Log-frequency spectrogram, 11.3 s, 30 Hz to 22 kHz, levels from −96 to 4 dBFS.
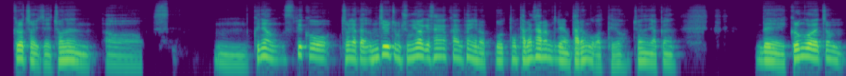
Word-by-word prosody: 그렇죠, 140 -4 +2
이제 100 -2 -5
저는 125 -5 -2 0.2
어. 90 -3 -12 1.0
음, 95 -3 -11
그냥 145 -4 -1
스피커 155 -3 -1
저는 145 0 -2
약간 135 -2 +2
음질을 165 +8 +7
좀 170 -6 -3
중요하게 150 +4 +1
생각하는 160 -3 -4
편이라 130 -7 -3
보통 125 +2 -5
다른 130 +1 +2
사람들이랑 140 -9 0
다른 120 +4 +2
것 125 - -3
같아요. 95 0 -9
저는 115 -1 -4
약간 105 -1 -6 1.1
네, 120 -4 +2
그런 155 +7 +5
거에 160 -5 +6
좀 135 -6 -6
130 Hz, 310 characters per minute, -23 LUFS, 110-150 Hz, 1.1 s, 음질을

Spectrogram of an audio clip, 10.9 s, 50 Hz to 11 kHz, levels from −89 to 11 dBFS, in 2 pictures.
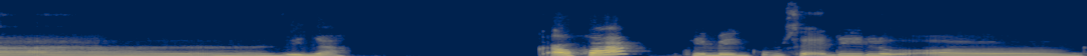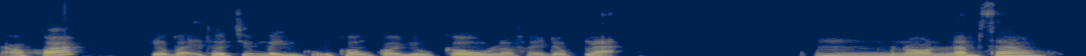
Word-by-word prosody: à, 195 +1 -4 0.7
gì 205 - +3
nhỉ, 190 -1 +1 1.0
áo - - +8
khoác 375 +1 +9 0.3
thì 255 - +1
mình 235 -2 +1
cũng 245 +3 -10
sẽ 280 +1 -1
đi 285 0 -3
lựa, 290 -1 -1
ờ, 205 +1 -3
áo 215 - -3
khoác, 360 - +2 0.3
kiểu, - - 0
vậy - - -2
thôi 260 - +2
chứ 290 - -6
mình 255 -7 -1
cũng 220 - -8
không 250 0 -3
có 185 -5 -1
nhu 220 +4 -2
cầu 210 -6 +1
là 165 -1 -3
phải 165 -2 -9
độc 170 +1 -6
lạ. 210 - -1 1.0
Ừm, 180 -3 -6
mà 180 - -4
nó 180 0 +2
làm 210 +1 +2
sao 225 0 0
210 Hz, 180 wpm, -25 LUFS, 195-250 Hz, 1.0 s, khoác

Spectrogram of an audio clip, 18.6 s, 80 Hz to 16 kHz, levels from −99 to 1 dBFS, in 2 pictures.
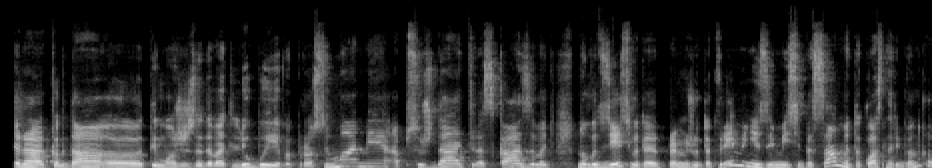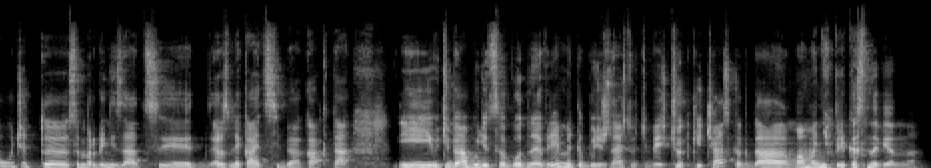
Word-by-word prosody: -ра, 260 -3 +6
когда, 210 -2 +3
э, - - 0
ты - - +3
можешь 190 -2 -3
задавать 190 0 +1
любые 220 -1 +4
вопросы 195 +5 -7
маме, 285 +1 -4
обсуждать, 265 +5 -4
рассказывать, 245 +3 -3 0.3
но 245 0 +2
вот 235 0 +3
здесь 245 +8 +4
вот, 220 -3 -2
этот 190 -2 +2
промежуток 195 +1 -2
времени 315 -1 +1
займи 220 -1 -1
себя 200 -1 -6
сам, 335 - -1
это 215 -7 -4
классно 200 -1 -1
ребёнка 205 - -6
учит, 295 -3 -8
э, 240 -3 +4
самоорганизации, 215 -4 -3
развлекать 185 +2 -1
себя 185 -1 -6
как-то, 170 0 -5 0.6
и 200 +2 +4
у - - +4
тебя 200 +4 +5
будет 215 -6 +2
свободное 180 -1 +2
время, 255 - +1
ты 205 -4 -3
будешь 170 -1 -4
знать, 225 +7 -4
что 205 -6 -15
у - - -25
тебя 170 -3 -6
есть 160 - -8
чёткий 200 -2 -2
час, 255 +10 -3
когда 185 +1 +2
мама 195 +3 +1
неприкосновенна. 190 -6 0
205 Hz, 155 wpm, -25 LUFS, 185-240 Hz, 0.6 s, ра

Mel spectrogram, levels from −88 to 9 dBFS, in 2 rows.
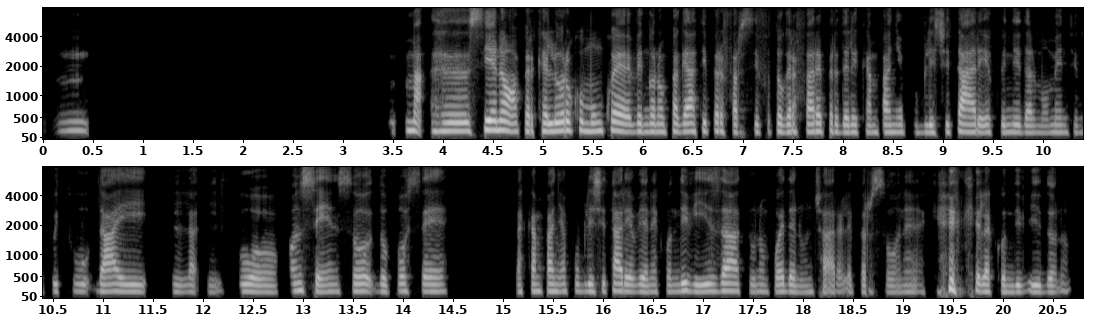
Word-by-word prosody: M 200 0 -7 3.0
M - - -17 0.2
ma, 195 - +3
uhm, 190 0 +4
sì 195 +4 +4
e 215 - +11
no, 200 -4 +7
perché 185 0 +1
loro 195 +2 +7
comunque 190 -2 +3
vengono 175 0 +1
pagati 185 +1 +2
per 185 0 0
farsi 170 0 -5
fotografare 175 +1 +1
per 185 -2 -3
delle 165 0 0
campagne 165 0 -3
pubblicitarie, 165 +1 0
quindi 165 +1 -3
dal 160 -1 -3
momento 160 +1 -8
in 155 - -14
cui 165 - -6
tu 165 -2 -7
dai 160 -2 0 0.2
l 155 -1 -8
il 145 +3 -16
tuo 150 -2 -1
consenso, 165 -1 -1
dopo 165 +1 -4
se 160 0 -3 0.6
la 155 - -7
campagna 165 0 -2
pubblicitaria 165 0 0
viene 155 0 -2
condivisa, 165 +1 +1
tu 160 -2 -11
non 155 0 -8
puoi 155 +1 -1
denunciare 150 0 -5
le - - -9
persone 150 0 -9
che-che 170 +1 +2
la 160 -1 +1
condividono. 150 +1 -3
165 Hz, 135 wpm, -23 LUFS, 155-175 Hz, 3.0 s, e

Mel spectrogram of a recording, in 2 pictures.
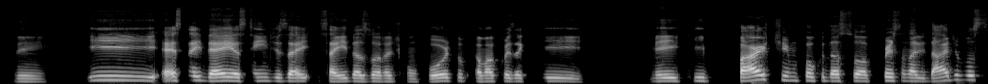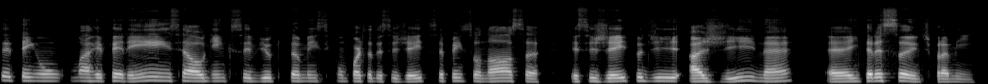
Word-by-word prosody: Sim. 135 -2 -7 0.4
E 195 -2 0
essa 190 +3 +3
ideia, 170 -2 +7
assim, 170 +1 -2
de 160 -1 -6
sair 155 0 +2
sair 140 0 +2
da 145 -1 +2
zona 140 0 -1
de - - -25
conforto 150 +5 -1
é - - 0
uma 140 0 +2
coisa 145 0 -3 0.2
que 145 -4 -4 0.6
meio 155 +1 +1
que 160 +1 -6 0.3
parte, 210 +4 +6
um 180 -2 -10
pouco, 175 -1 -3
da 160 -1 +3
sua 155 -1 +1
personalidade 165 +2 0
ou 215 - -13
você 205 -3 -3
tem 175 -1 -4
um 160 0 -3
uma 160 0 -3
referência, 160 +2 -1
ou 155 - +6
alguém 155 0 -3
que - - -24
você 155 - -5
viu 150 +1 -3
que - - -35
também 150 -1 -3
se 145 - -20
comporta 145 0 -3
desse 140 0 -8
jeito, 140 +2 -2
você 155 - -5
pensou: 155 -1 -5
"Nossa, 145 -1 0 0.3
esse 135 +3 -4
jeito 150 +4 +2
de 155 0 -1
agir, 145 +5 +1
né, 150 +3 -2 0.3
é 135 +1 +4
interessante 160 -1 +2
pra 130 - +1
mim"? 125 -3 -13
155 Hz, 160 wpm, -23 LUFS, 145-165 Hz, 0.6 s, ideia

